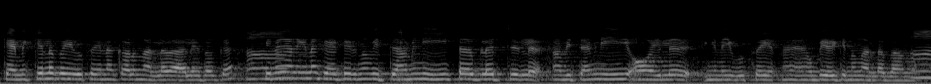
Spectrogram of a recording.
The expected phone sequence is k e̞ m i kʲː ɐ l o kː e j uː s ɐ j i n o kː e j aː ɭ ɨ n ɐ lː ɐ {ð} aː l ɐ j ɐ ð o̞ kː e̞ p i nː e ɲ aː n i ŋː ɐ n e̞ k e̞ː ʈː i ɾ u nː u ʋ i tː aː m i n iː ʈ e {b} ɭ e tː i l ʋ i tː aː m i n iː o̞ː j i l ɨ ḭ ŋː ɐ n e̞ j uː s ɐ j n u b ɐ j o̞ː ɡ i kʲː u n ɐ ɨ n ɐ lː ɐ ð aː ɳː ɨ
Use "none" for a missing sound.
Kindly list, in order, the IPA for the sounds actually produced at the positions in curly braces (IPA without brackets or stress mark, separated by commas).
ð, b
